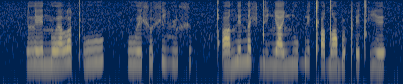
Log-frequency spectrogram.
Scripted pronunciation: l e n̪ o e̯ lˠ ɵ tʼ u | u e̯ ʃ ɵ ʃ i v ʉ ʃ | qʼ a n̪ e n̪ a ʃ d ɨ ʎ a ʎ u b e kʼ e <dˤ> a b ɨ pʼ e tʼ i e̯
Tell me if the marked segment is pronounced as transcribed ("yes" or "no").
yes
